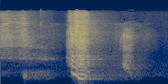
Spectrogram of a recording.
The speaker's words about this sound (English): Excuse me if I keep blowing my nose, the old hay fever's getting to me.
